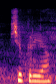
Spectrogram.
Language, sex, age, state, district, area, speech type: Urdu, female, 18-30, Delhi, North East Delhi, urban, spontaneous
